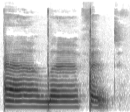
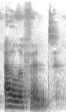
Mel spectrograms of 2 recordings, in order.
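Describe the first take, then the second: First: "elephant" slow, split into three beats: el-e-phant; syllables clapped out. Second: Said in the usual way. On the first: Shown as a demonstration. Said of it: "three syllables". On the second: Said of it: "And so I do elephant".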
